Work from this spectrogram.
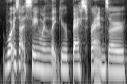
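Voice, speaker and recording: A woman interviewing a friend in a casual podcast chat, enthusiastic and quick to affirm what the other person says. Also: mid-range voice, fairly even intonation, vocal fry, smooth.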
